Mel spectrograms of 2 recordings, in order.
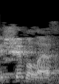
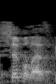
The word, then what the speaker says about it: Shibboleth: They were supposed to say Shibboleth, and if they said Sibboleth because they couldn't pronounce Shibboleth, then they ended up losing important portions of their life, like all of it.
